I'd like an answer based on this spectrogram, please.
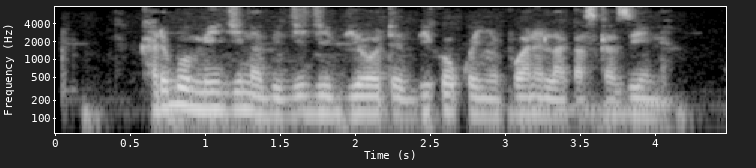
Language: Swahili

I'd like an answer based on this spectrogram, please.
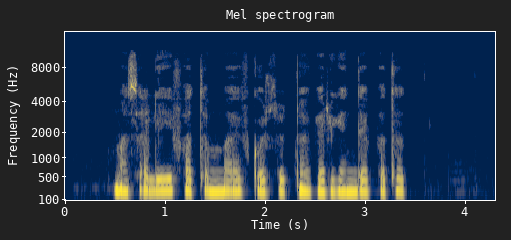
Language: Kyrgyz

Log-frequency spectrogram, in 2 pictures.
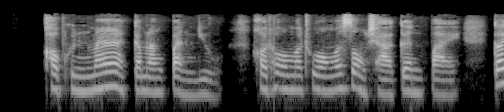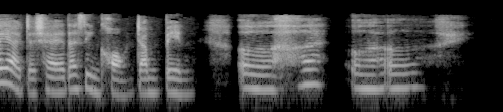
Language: Thai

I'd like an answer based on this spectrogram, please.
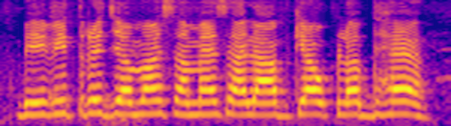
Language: Hindi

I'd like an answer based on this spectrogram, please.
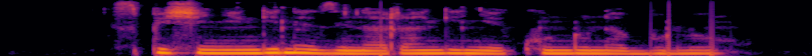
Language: Swahili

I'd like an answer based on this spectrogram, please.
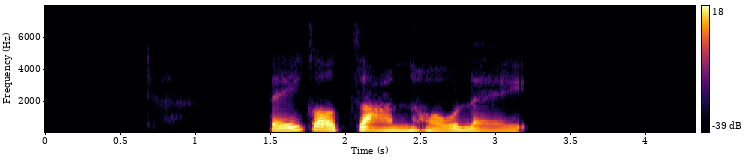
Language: Cantonese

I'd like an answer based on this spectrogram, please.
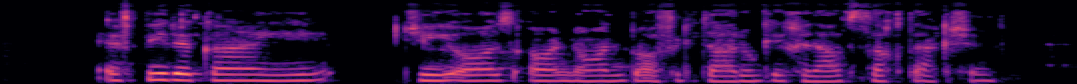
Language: Urdu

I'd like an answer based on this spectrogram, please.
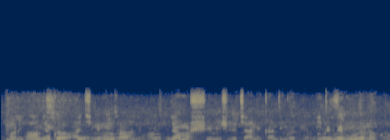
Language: Kinyarwanda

